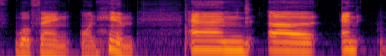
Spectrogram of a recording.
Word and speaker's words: Wang: Asian figure and it's Professor Wang or Professor Wong if you if you pronounce it properly and I think it's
